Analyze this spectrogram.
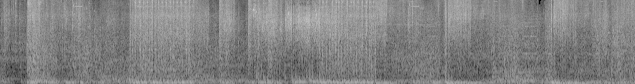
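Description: Heavy gunfire blasts rapidly and repeatedly.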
